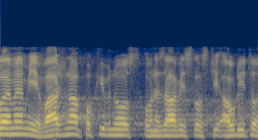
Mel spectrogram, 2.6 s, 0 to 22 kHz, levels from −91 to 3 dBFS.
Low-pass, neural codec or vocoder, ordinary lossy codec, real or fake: 5.4 kHz; none; AAC, 48 kbps; real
